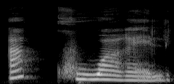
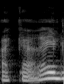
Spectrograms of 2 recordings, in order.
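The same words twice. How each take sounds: First: The middle syllable starts with a kw sound. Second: The middle syllable starts with a plain k sound. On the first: The speaker calls it right. "mais aquarelle. Quoi?" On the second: The speaker calls it wrong. "c'est pas aquarelle"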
